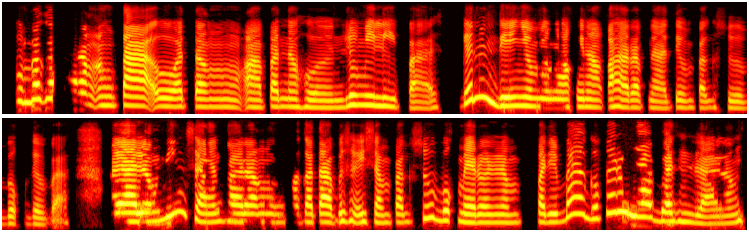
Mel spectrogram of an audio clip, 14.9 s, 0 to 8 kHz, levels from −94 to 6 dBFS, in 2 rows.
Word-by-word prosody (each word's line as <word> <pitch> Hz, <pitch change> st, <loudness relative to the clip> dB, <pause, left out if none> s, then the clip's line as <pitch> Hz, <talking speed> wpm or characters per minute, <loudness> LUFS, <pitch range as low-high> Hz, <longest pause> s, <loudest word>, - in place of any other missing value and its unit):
kumbaga 395 Hz, +5 st, +2 dB, 0.2 s
parang 285 Hz, -, 0 dB
ang 240 Hz, -, -2 dB
tao 225 Hz, -4 st, +4 dB
at 215 Hz, -, -4 dB
ang, 205 Hz, -1 st, -3 dB
ah, 195 Hz, -1 st, +1 dB
panahon 195 Hz, -3 st, -3 dB
lumilipas, 220 Hz, -9 st, -1 dB, 0.2 s
ganun 380 Hz, -, +3 dB
din 230 Hz, +1 st, +3 dB
yung -, -, -3 dB
mga 205 Hz, -1 st, -2 dB
kinakaharap 195 Hz, -1 st, -1 dB
nating 180 Hz, +1 st, -7 dB
pagsubok, 175 Hz, 0 st, -8 dB
'di 170 Hz, -1 st, -6 dB
ba? -, -, -8 dB, 0.4 s
Kaya 240 Hz, +1 st, +8 dB, 0.2 s
lang 235 Hz, +1 st, +1 dB
minsan, 305 Hz, -, 0 dB
parang 225 Hz, -1 st, 0 dB
pagkatapos 225 Hz, +1 st, +2 dB
ng 210 Hz, -, -1 dB
isang 210 Hz, -1 st, -3 dB
pagsubok 265 Hz, +6 st, -2 dB
meron 215 Hz, 0 st, +3 dB
na -, -, -3 dB
namang 215 Hz, +1 st, -10 dB, 0.2 s
panibago 310 Hz, -, +1 dB
pero 485 Hz, +2 st, +2 dB, 0.2 s
laban 250 Hz, -8 st, +3 dB, 0.2 s
lang. 190 Hz, +1 st, -3 dB
220 Hz, 135 wpm, -18 LUFS, 200-245 Hz, 0.4 s, Kaya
